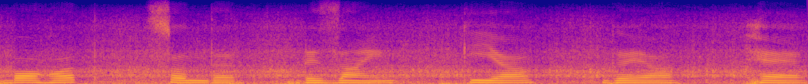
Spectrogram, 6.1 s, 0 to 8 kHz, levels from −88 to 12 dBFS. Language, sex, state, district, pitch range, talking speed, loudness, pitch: Hindi, female, Chandigarh, Chandigarh, 170-195 Hz, 60 wpm, -14 LUFS, 185 Hz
